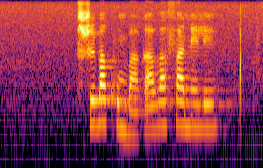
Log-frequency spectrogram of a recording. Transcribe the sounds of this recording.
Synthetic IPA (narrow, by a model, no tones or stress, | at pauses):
ʂiβakʰumbʱakaβafanɛlɛ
